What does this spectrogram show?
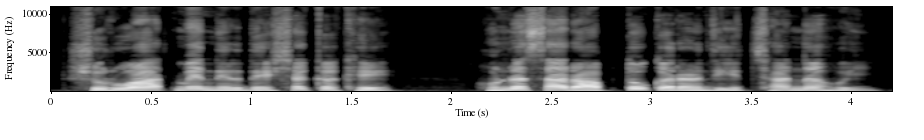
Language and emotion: Sindhi, neutral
